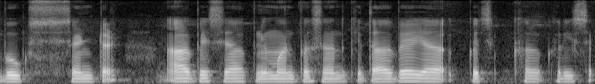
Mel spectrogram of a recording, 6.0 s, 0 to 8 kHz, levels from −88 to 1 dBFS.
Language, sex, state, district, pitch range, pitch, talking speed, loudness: Hindi, male, Odisha, Malkangiri, 105-110 Hz, 105 Hz, 120 wpm, -20 LUFS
